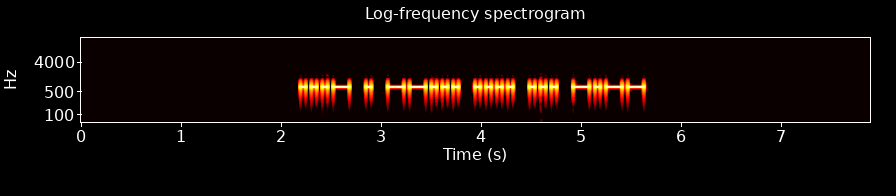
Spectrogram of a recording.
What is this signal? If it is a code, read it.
Morse code, heard as a keyed tone, about 22 wpm, 700 Hz. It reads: VE7HSY
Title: DXCC-100 Call Signs - 6 Characters - Repeated 2x - 22wpm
